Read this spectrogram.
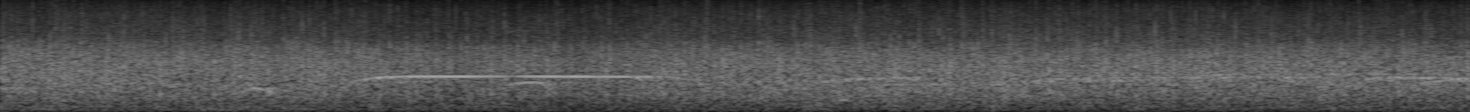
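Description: An audience claps and applauds steadily in a large hall.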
